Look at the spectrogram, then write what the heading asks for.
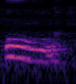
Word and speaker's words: all: Otherwise it'd be all, al, al. And we don't say alvus like chocolate. We say all. Okay, so it's making the kind of or sound at the beginning, to be honest. Or, all. But it's a letter A that's doing it. So this little fella is being a bit tricky in this word, okay?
